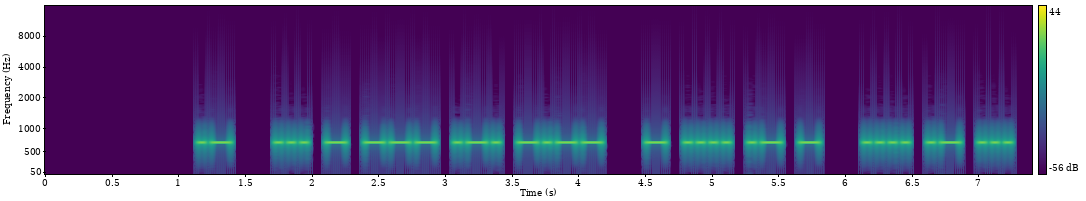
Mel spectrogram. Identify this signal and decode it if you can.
Morse code, heard as a keyed tone, about 25 wpm, 700 Hz. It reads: A STORY THAT HAS
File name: practice / 25wpm / Sentences with 2-Word Phrases - 25wpm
